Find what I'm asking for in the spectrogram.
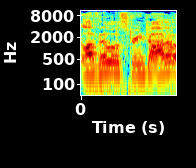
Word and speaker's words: Strangiato: For years I used to call it Strangiato until I heard Getty say it, La Villa Strangiato. I go, oh, that's how you say it.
